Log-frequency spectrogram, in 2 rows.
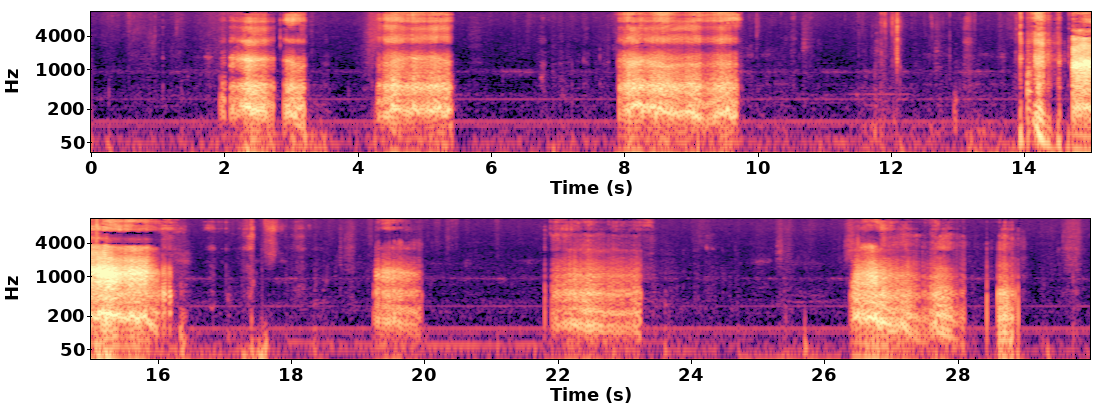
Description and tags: dog growling 1
angry, CZ, dog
